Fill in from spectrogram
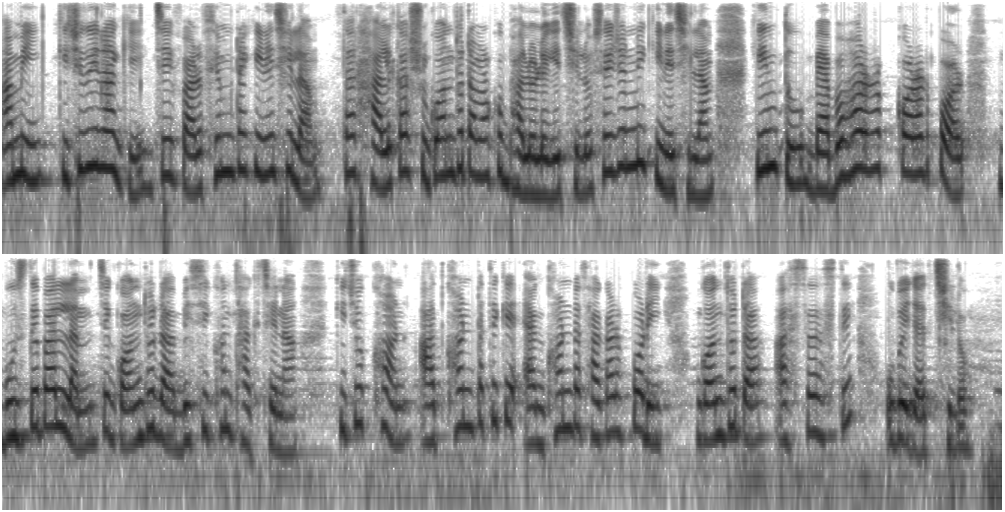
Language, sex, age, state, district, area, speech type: Bengali, female, 30-45, West Bengal, Jhargram, rural, spontaneous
